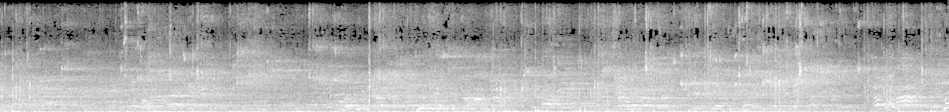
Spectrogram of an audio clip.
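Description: A crowd of young men and women chatter and call out in the echoing hall.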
